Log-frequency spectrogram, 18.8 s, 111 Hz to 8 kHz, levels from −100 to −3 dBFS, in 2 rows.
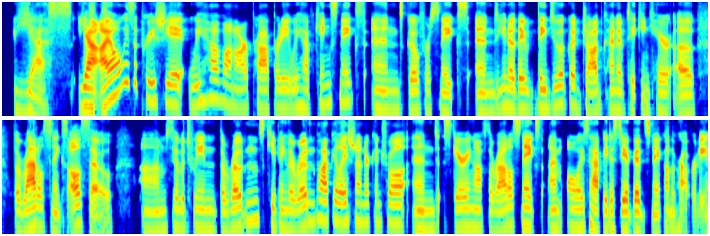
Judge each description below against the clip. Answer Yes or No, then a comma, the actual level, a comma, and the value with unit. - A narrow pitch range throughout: No, average, 3.8 semitones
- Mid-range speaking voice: Yes, medium, 150 Hz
